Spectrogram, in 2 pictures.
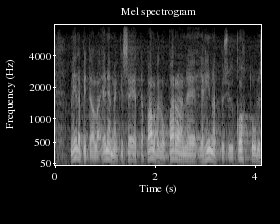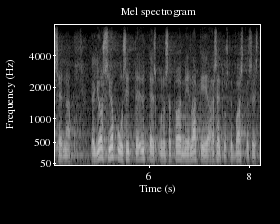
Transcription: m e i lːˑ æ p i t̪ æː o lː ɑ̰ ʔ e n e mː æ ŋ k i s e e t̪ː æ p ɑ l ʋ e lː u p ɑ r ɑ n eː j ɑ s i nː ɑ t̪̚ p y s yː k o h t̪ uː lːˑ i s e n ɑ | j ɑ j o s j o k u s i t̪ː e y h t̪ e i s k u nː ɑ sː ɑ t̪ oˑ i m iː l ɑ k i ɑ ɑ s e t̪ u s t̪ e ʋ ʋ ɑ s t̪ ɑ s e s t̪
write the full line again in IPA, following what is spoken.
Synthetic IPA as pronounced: m e i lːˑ æ p i t̪ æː o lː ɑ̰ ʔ e n e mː æ ŋ k i s e e t̪ː æ p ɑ l ʋ e l u p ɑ r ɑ n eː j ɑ h i nː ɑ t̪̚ p y s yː k o h t̪ uː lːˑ i s e n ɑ | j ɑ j o s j o k u s i t̪ː e y h t̪ e i s k u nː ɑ sː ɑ t̪ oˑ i m iː l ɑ k i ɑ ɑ s e t̪ u s t̪ e ʋ ʋ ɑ s t̪ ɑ s e s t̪

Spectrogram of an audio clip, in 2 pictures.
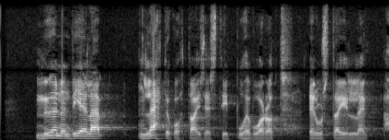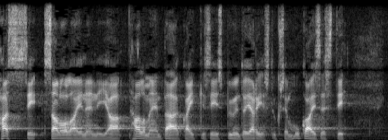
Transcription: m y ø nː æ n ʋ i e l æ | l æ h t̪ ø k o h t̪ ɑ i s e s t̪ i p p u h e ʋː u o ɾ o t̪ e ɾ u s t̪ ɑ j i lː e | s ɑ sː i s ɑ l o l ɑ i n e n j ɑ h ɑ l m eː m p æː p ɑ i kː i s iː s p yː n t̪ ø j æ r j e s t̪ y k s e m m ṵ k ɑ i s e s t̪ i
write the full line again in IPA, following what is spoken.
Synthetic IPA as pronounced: m y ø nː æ n ʋ i e l æ | l æ h t̪ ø k o h t̪ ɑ i s e s t̪ i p p u h e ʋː u o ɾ o t̪ e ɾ u s t̪ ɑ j i lː e | h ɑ sː i s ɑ l o l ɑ i n e n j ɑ h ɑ l m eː m p æː k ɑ i kː i s iː s p yː n t̪ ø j æ r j e s t̪ y k s e m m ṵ k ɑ i s e s t̪ i

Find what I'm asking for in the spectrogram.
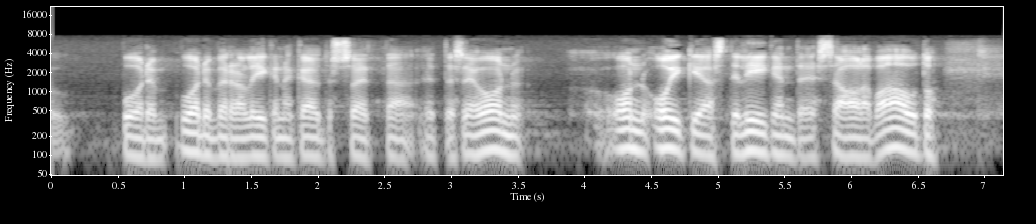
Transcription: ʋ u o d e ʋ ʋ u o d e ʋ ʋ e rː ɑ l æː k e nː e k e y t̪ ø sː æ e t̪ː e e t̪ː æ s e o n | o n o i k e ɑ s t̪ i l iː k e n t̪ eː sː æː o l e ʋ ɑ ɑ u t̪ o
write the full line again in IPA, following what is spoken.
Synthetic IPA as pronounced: ʋ u o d e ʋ ʋ u o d e ʋ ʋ e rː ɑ l iː k e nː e k æ y t̪ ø sː æ e t̪ː æ e t̪ː æ s e o n | o n o i k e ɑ s t̪ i l iː k e n t̪ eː sː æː o l e ʋ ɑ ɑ u t̪ o

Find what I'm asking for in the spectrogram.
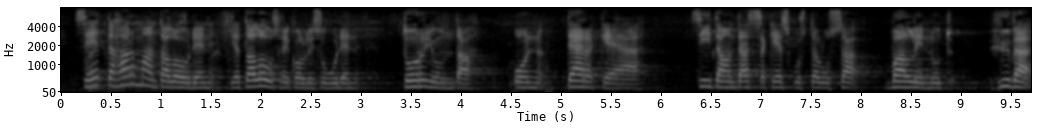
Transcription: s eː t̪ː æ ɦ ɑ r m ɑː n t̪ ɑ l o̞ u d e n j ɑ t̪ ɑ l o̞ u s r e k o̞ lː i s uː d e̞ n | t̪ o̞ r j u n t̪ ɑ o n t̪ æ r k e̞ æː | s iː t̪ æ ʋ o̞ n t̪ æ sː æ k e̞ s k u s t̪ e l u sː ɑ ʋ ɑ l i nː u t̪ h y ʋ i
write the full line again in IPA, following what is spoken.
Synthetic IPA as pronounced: s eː t̪ː æ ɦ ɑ r m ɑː n t̪ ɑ l o̞ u d e n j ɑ t̪ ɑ l o̞ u s r i k o̞ lː i s uː d e̞ n | t̪ o̞ r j u n t̪ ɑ o n t̪ æ r k e̞ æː | s iː t̪ æ o̞ n t̪ æ sː æ k e̞ s k u s t̪ e l u sː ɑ ʋ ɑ lː i nː u t̪ h y ʋ æ

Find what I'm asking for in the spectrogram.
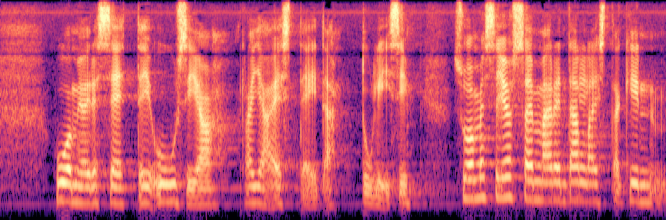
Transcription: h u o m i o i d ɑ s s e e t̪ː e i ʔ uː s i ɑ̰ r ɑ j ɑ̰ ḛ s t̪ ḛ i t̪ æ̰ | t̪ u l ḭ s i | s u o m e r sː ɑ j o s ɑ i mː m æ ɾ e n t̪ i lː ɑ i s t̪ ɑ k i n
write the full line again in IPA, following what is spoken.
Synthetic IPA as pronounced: h u o m i o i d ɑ s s e e t̪ː e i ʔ uː s i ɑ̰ r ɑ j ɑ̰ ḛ s t̪ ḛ i t̪ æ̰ | t̪ u l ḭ s i | s u o m e sː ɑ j o sː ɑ i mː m æː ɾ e n t̪ æ lː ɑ i s t̪ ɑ k i n

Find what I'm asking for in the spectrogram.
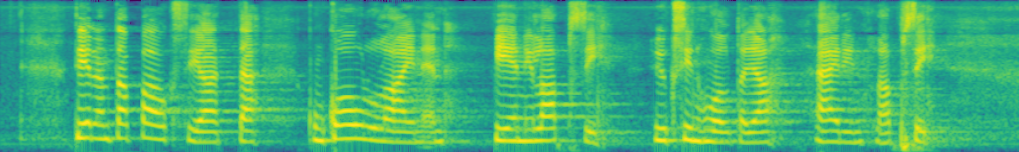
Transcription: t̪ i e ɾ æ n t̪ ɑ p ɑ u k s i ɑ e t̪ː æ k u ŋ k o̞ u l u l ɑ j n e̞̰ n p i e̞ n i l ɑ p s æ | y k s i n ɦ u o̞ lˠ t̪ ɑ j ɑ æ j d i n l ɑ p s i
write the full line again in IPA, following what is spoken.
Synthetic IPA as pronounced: t̪ i e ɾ æ n t̪ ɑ p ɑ u k s i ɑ e t̪ː æ k u ŋ k o̞ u l u l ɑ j n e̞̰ n p i e̞ n i l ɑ p s i | y k s i n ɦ u o̞ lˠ t̪ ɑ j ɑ æ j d i n l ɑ p s i

